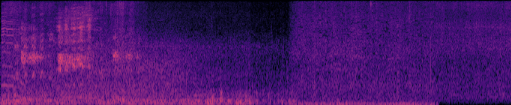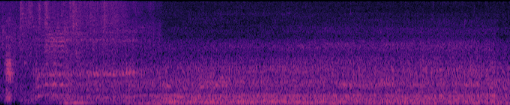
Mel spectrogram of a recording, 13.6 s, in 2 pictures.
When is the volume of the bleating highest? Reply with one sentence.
The volume of the bleating peaks at 1 second.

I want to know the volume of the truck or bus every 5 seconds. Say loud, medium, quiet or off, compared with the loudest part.
medium, loud, loud.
